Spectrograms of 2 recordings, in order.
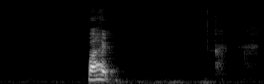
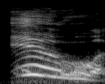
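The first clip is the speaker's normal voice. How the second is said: high, loud, grossed-out ew; disgusted ew; 8 semitones higher, 8 dB louder than usual. Acted. Lucy disgusted.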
